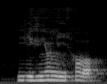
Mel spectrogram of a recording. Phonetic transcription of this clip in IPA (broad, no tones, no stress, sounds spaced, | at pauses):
j i vʲ ɔ̃ l ĩ h ɔ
